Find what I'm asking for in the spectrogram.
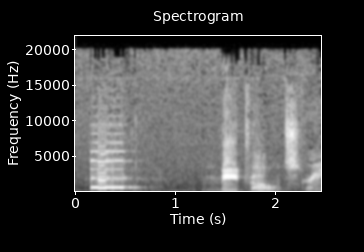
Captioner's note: buzzer chiming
